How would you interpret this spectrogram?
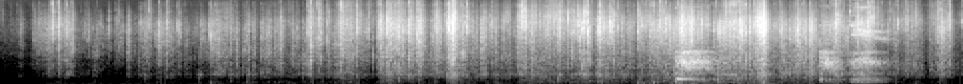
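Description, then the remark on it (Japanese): Continuous crinkling and rustling of stiff paper as a paper apron is unfolded and put on before eating to keep a shirt clean, with brief tearing-like scrapes, lasting nearly ten seconds with no one speaking. “あ、食べる前にシャツを汚さないよう紙エプロンをつけますね。”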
